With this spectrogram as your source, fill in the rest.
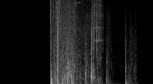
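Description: A pack rustles as an item is picked up.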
